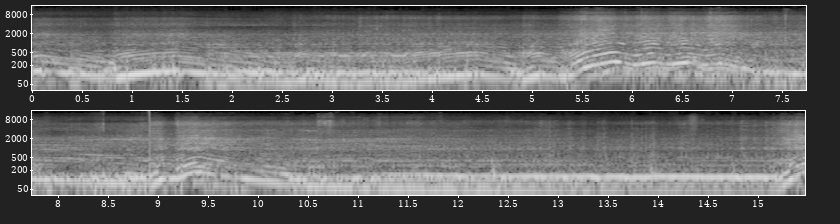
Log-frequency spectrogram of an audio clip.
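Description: A snowmobile engine revs up and down loudly, close by.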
